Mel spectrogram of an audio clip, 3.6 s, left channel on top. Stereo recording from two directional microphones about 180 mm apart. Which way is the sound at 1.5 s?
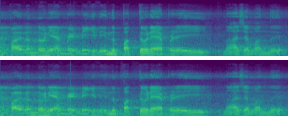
20° left (ahead or behind).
